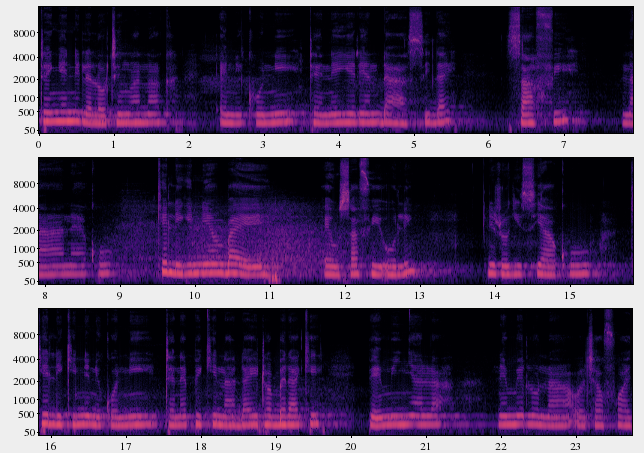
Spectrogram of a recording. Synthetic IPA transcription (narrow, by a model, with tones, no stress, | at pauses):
tɛ˦ɲe˦ni˦lɛ˨lɔ˨tɪ˦ŋa˦na˦k | ɛ˨ni˨kʰo˨ni˦tʰɛ˨ne˦jɛ˦ɾjɛ˦n˦daː˦˨si˦da˦i˦ | sa˦fi˦ | na˨˦nɛ˦kʰʊ˦ke˦li˨ɡi˦ni˦ɛ˦m˦ba˦ɛ˨ | e˨u˨sa˦fi˨o˨lɪ˦ŋ | ni˨ɾo˨ɣi˦sja˨kʰʊ˦ | ke˦li˨ki˦ne˦ni˨kɔ˨ni˦tɛ˨nɛ˦pi˦kʰi˦na˨da˦i˦tɔ˦bɛ˦ɾa˦kɪ˦ | pe˨mi˦ɲa˦la˦ | ne˦me˦lo˦na˨ɔ̰˨t͡ʃa˦fwa˦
